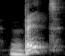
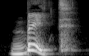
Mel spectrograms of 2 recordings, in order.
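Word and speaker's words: בית: B en fait s'écrit Beit et se prononce avec un you il y a un yode au milieu c'est assez c'est il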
